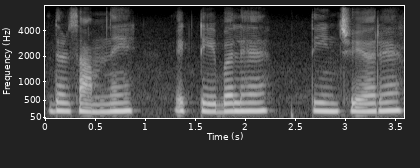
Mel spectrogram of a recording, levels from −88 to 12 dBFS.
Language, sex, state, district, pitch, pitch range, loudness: Hindi, female, Chhattisgarh, Raipur, 220 Hz, 210-225 Hz, -15 LUFS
